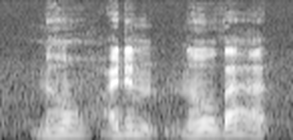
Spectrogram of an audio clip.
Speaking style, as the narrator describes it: Neil replied, his voice tired but tinted with hope

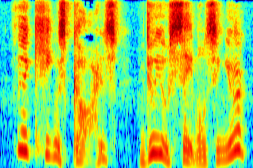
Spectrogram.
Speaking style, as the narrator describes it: cried the Bretons, growing pale in turn

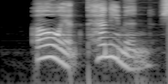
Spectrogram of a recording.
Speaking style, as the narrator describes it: she exclaimed faintly

